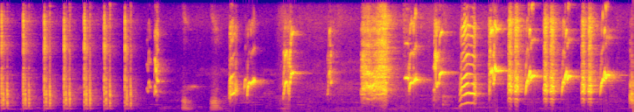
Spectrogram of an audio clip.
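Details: Starling (jalak) vocal recording for provoking and tutoring songbirds, Indonesia: a fast string of sharp clicks about twice per second, then mixed whistles, a loud harsh burst and rapid falling whistled chips.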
